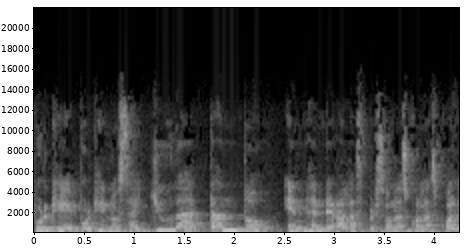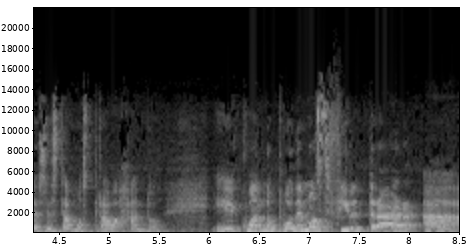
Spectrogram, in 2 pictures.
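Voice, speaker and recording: A woman's fairly high, fairly even voice at a fairly slow pace, amid noticeable background noise and audible room echo. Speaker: certified enneagram coach. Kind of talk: conference talk.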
